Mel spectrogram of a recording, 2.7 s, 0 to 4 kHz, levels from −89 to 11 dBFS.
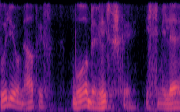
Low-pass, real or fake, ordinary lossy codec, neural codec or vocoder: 3.6 kHz; real; Opus, 24 kbps; none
